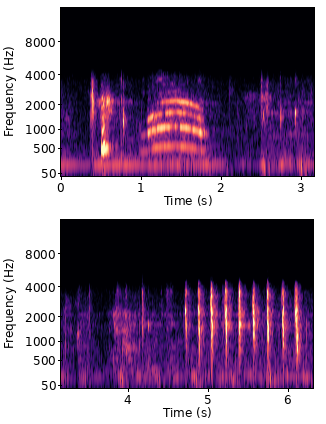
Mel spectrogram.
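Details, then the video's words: Domestic cat producing a short arched meow amid clicks and taps, then a rapid series of sharp repeated ticking sounds near the end, with a man speaking affectionately in the background. "Funny cat sounds"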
